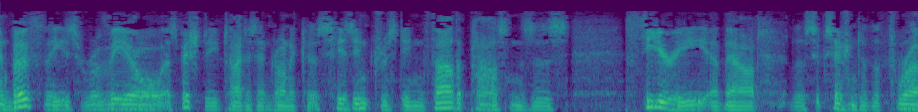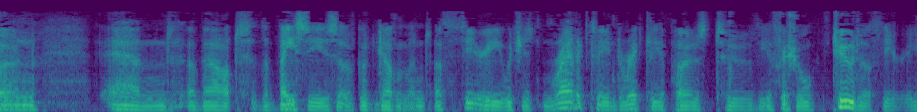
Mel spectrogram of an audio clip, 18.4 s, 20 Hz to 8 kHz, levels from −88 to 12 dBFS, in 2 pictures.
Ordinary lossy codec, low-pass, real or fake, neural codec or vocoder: MP3, 24 kbps; 7.2 kHz; fake; vocoder, 24 kHz, 100 mel bands, Vocos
